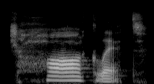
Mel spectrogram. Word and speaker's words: chocolate: to me say his chocolate do you notice anything chocolate what about this middle o did you hear it chocolate so it sounded like two sounds cholate chocolate chocolate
